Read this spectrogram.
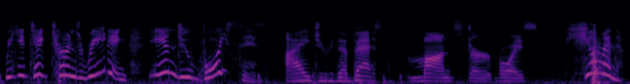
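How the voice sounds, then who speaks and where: A woman voicing an excitable, upbeat teenage human girl in a cartoon, talking in a bubbly, theatrical way. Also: high-pitched, slow, full character voice. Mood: eager. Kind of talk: cartoon voice acting. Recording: cartoon audio with score underneath.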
